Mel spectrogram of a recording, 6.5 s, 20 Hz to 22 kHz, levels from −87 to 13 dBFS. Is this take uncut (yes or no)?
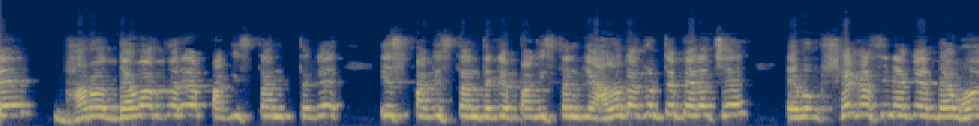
yes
